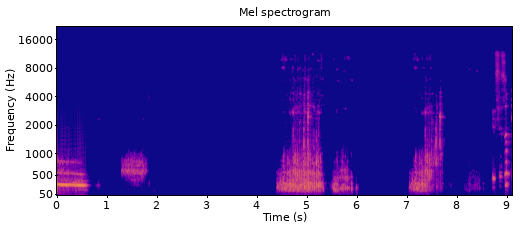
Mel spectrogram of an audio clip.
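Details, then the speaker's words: Teaching recording of a pleural friction rub, described as concerning and needing follow-up: rough, grating bursts with each breath, two close together then one more, with a voice starting at the end. "this is super uh concerning we want to follow up if we do hear this sound"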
